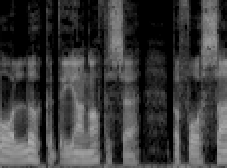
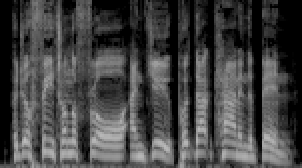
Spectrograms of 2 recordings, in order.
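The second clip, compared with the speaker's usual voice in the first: a much higher, louder stern command; stern deputy head; 9 semitones higher, 5 dB louder than usual. Acted. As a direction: cut the noise dead with authority.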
